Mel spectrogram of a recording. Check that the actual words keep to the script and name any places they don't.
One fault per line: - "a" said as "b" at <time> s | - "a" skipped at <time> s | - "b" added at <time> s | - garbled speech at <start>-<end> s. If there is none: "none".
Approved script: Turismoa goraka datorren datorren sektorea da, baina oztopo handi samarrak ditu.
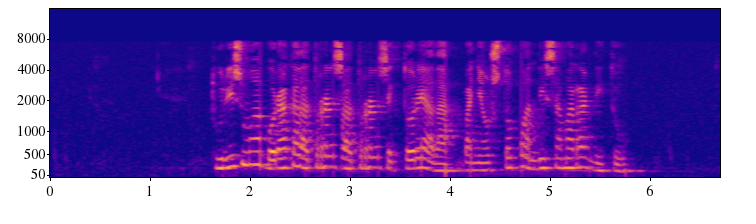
none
